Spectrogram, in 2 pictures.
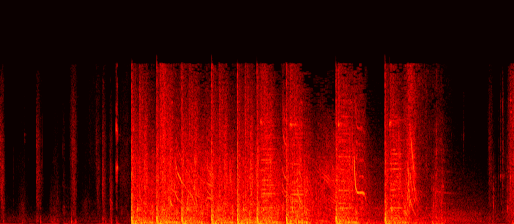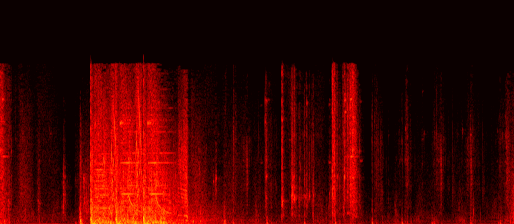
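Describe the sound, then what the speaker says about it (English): Shotgun blasts and heavy gunfire in the video game The Last of Us Remastered, two loud dense bursts of rapid shots with quieter scattered pops and footsteps between them. "Watch it, he's got a shotgun."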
